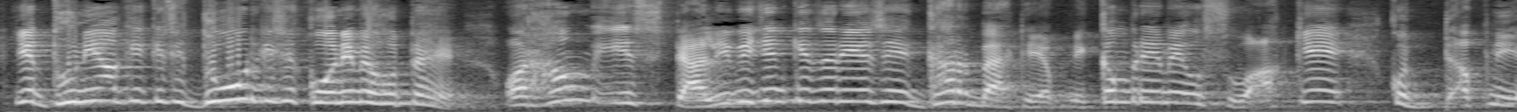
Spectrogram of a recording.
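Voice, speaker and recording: A man's voice: extremely high pitch, a little mellow. A man teaching a class of schoolchildren, repeating key words and quizzing the pupils as he goes. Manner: emphatic, stretches words for stress. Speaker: Urdu teacher. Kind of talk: classroom lecture to children.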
